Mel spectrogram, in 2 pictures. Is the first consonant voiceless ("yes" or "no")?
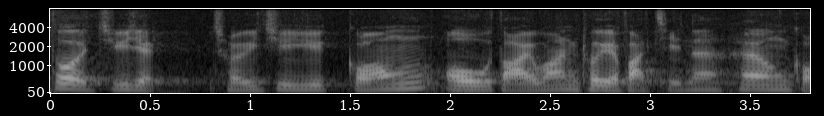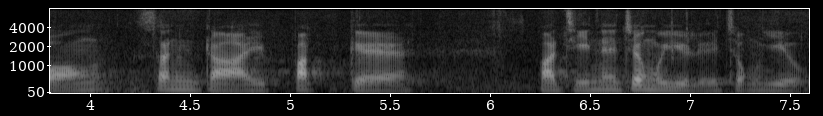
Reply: yes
